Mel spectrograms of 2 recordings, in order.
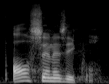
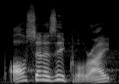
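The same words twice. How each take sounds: First: Said in the usual way. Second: "All sin is equal, right?" lifted higher, mock-quoting; mock cliché. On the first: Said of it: "Maybe you've heard it said". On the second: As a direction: parrot the saying you've heard, a bit teasing. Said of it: "you may have heard that before".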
